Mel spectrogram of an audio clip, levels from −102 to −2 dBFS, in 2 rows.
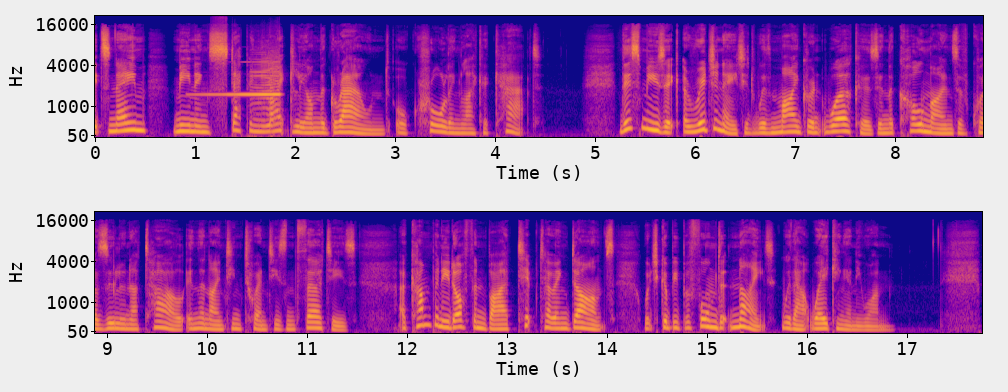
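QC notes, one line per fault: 0.91–1.91 s, loudspeaker feedback squeal: a single 1.5 kHz tone swells over roughly 0.7 s into a piercing squeal riding about 5 dB above the speech, then stops; the microphone was picking up its own loudspeaker, and at that frequency the loop gain passed one.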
